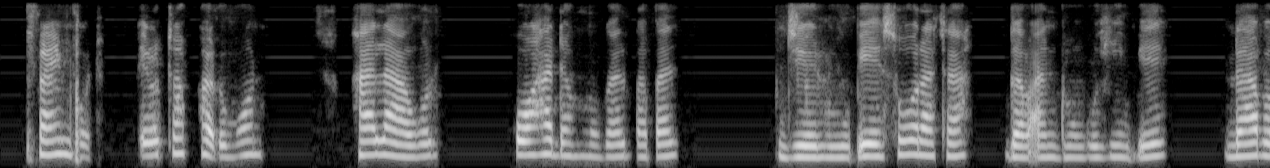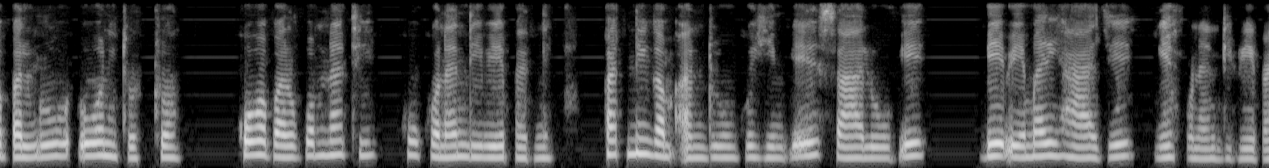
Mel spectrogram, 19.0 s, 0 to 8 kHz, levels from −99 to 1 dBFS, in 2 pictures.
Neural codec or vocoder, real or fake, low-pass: vocoder, 22.05 kHz, 80 mel bands, HiFi-GAN; fake; 7.2 kHz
